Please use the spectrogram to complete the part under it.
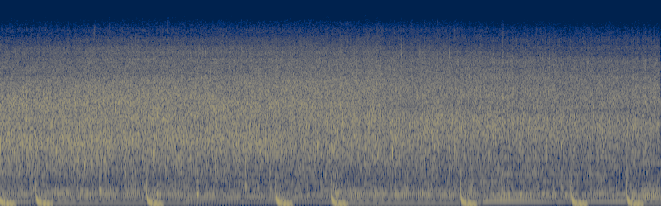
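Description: Jungle waterfall in El Nido, Philippines, heard up close: a steady, loud, broadband roar of falling water rushing continuously throughout, with no voices.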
